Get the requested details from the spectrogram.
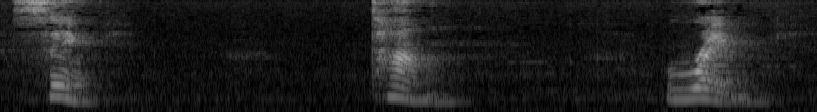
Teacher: Those are voice velar sounds.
